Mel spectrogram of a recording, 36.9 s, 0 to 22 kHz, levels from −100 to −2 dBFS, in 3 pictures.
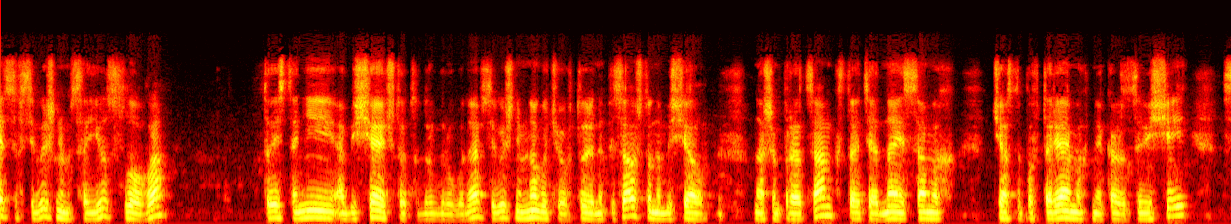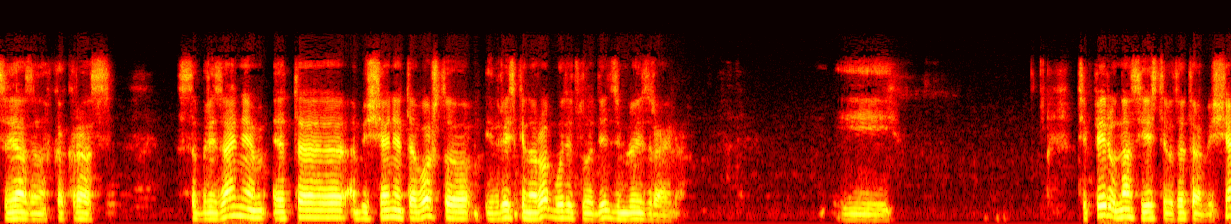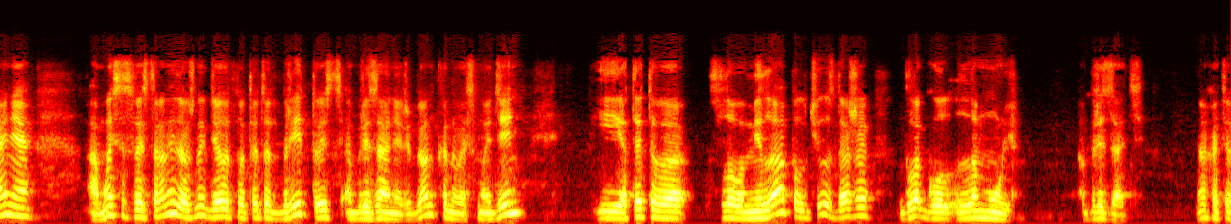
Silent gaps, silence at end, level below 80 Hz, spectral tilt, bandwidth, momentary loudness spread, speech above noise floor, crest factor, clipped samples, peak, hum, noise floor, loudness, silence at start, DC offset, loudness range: none; 0 s; -54 dBFS; -6 dB/octave; 8.2 kHz; 11 LU; 49 dB; 18 dB; under 0.1%; -2 dBFS; none; -66 dBFS; -18 LUFS; 0 s; under 0.1%; 5 LU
